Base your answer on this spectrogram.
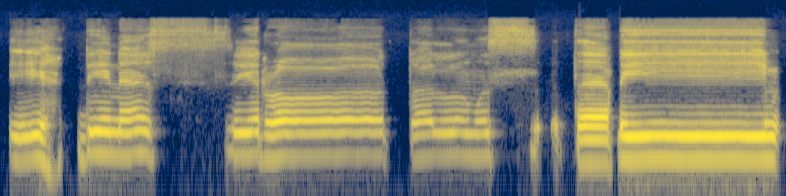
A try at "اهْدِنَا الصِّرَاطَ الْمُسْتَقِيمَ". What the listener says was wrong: জি, এখানে নাস, সদকে আর একটু পার্থক্য সিনের থেকে বোঝা যাচ্ছে। বাকি সদের উচ্চারণের জন্য আপনার এই এটা যথেষ্ট না। সই, নাসই, নাসই র, নাসই র, তল, যেহেতু পাশাপাশি সবগুলি মোটা, এটা আমাদের জন্য একটা সুবিধার বিষয়, সবগুলাকেই।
